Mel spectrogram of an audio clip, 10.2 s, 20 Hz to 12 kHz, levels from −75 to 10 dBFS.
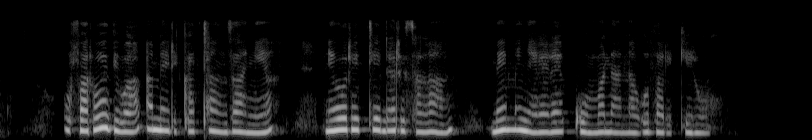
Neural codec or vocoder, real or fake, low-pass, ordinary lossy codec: codec, 16 kHz, 4 kbps, X-Codec, HuBERT features, trained on general audio; fake; 7.2 kHz; AAC, 64 kbps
